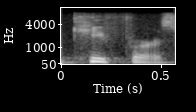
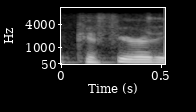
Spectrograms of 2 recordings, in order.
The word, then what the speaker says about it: kefir: I grew up saying kefir, so inside I kind of wince when I say kefir these days, but that's apparently the correct way to say it.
